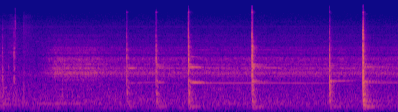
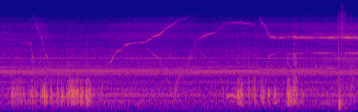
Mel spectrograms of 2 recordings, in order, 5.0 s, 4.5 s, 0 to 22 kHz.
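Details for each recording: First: Motorola 68L11 tube radio, tapped while powered: each tap gives a sharp tick then a clear ringing tone around 1 kHz slowly fading; microphonic tube, three tubes tried in this radio all behave the same. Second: Motorola 68L11 tube radio, tested by placing a second AM radio nearby: faint whistling tones sweep up and down in pitch over a low hum as the set is moved; a heterodyne howl showing the local oscillator works.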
